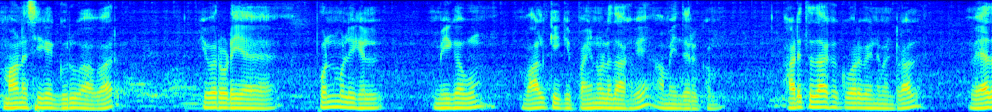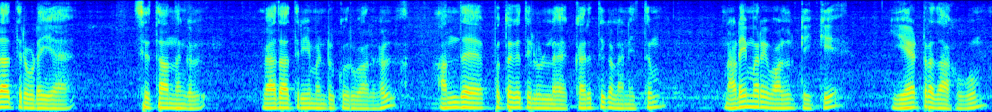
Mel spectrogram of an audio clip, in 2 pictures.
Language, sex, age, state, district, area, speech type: Tamil, male, 30-45, Tamil Nadu, Salem, rural, spontaneous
